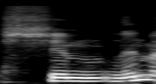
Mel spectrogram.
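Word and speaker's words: Shin Lim: Shim Lin, am I saying that correctly? – Mm-hmm.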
